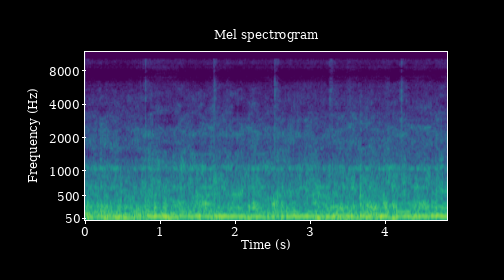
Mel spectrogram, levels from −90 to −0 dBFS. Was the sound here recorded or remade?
remade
